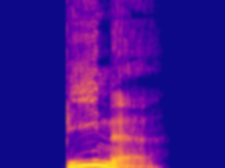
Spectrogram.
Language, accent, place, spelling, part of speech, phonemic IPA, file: German, Germany, Berlin, Biene, noun, /ˈbiːnə/, De-Biene.ogg
- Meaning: 1. bee 2. chick, babe, bird (cute, sexy woman)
